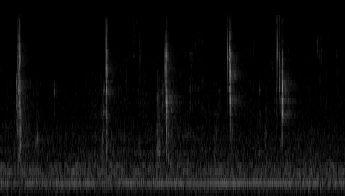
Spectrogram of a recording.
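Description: A person chewing a Takis mozzarella snack bite with the mouth smacking: five faint short wet smacks, roughly one every three-quarters of a second.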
